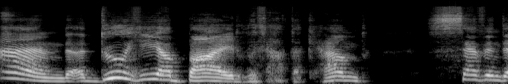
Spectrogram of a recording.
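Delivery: slow, odd, put-on, vaguely Scottish accent. Reading a Bible passage aloud: put-on accent, maybe Scottish. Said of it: "I don't know what that accent there was".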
